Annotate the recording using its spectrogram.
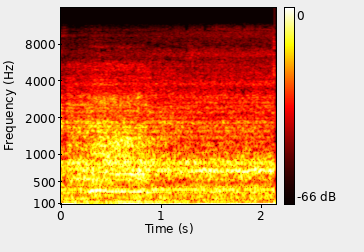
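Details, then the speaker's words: Child with SMA on a cough assist machine during physiotherapy: a steady low whoosh as the machine pushes a deep breath into the lungs, one of four big breaths in the insufflation phase after exsufflation. "now we want to give her some nice really big breaths in um to make sure she gets lots and lots of air inside her lungs and to stretch her chest out okay we're gonna do four big breaths are we ready"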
